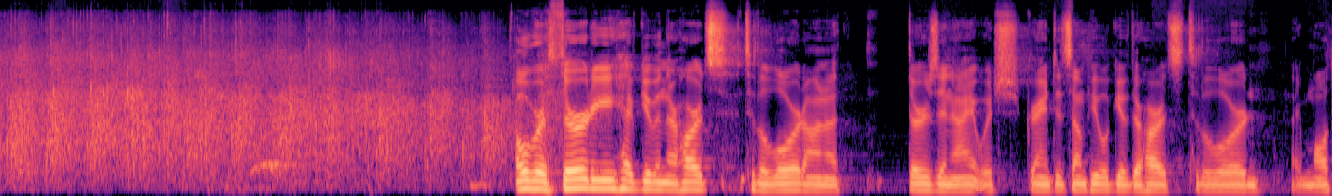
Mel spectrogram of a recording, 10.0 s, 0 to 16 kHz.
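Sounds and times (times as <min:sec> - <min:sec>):
crowd applauding in a room: 0:00.0 - 0:04.4
speech: 0:03.9 - 0:09.9.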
